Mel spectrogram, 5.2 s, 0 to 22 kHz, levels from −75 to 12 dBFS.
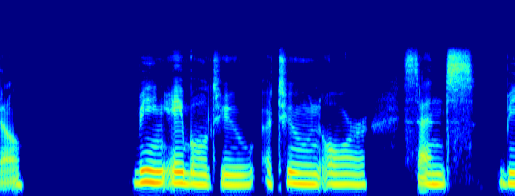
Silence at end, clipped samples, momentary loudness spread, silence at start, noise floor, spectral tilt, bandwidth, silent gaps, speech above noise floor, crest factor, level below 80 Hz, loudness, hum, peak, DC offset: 0 s; under 0.1%; 17 LU; 0 s; under -90 dBFS; -6 dB/octave; 9 kHz; 0.62-0.67 s, 0.77-1.19 s, 4.85-4.89 s; over 70 dB; 16 dB; -70 dBFS; -21 LUFS; none; -6 dBFS; under 0.1%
